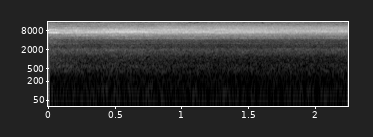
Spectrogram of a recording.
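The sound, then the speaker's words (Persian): A voice holds a long, steady 's' hiss as a breathing-control exercise for a child, sustained while a balloon drifts down; the bright, even sibilance stays unbroken and alone for the whole stretch. “تا زمانی که اون بادکنک برسه به زمین، این صدای سه باید به صورت ممتد پشت هم پیوسته گفته بشه”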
